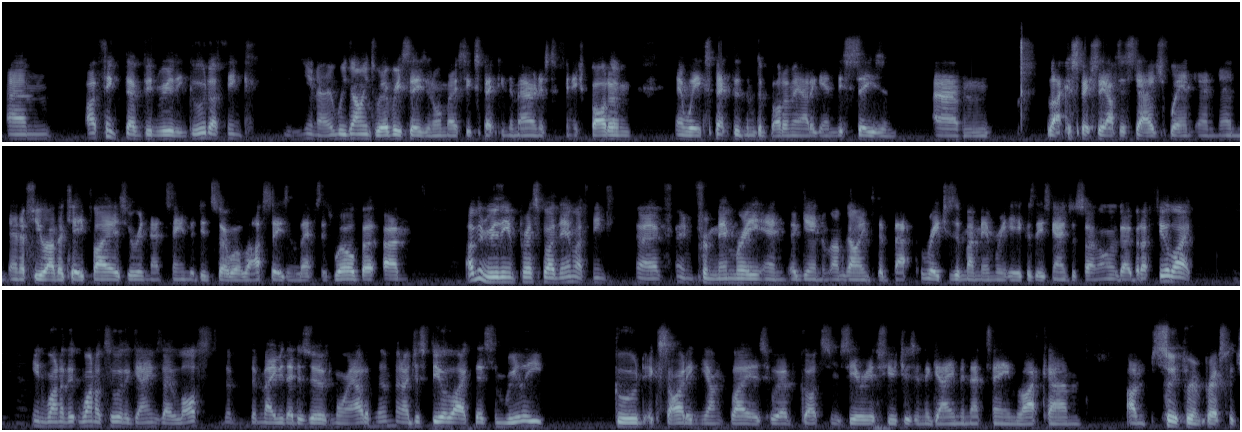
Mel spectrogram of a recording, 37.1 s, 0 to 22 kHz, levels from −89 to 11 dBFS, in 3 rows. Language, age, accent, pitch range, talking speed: English, 20-39, Australian, 100-115 Hz, 240 wpm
